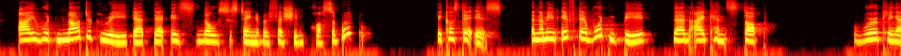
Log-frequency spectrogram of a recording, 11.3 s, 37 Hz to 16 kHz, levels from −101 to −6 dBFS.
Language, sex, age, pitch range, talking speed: English, female, 60-79, 180-230 Hz, 140 wpm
